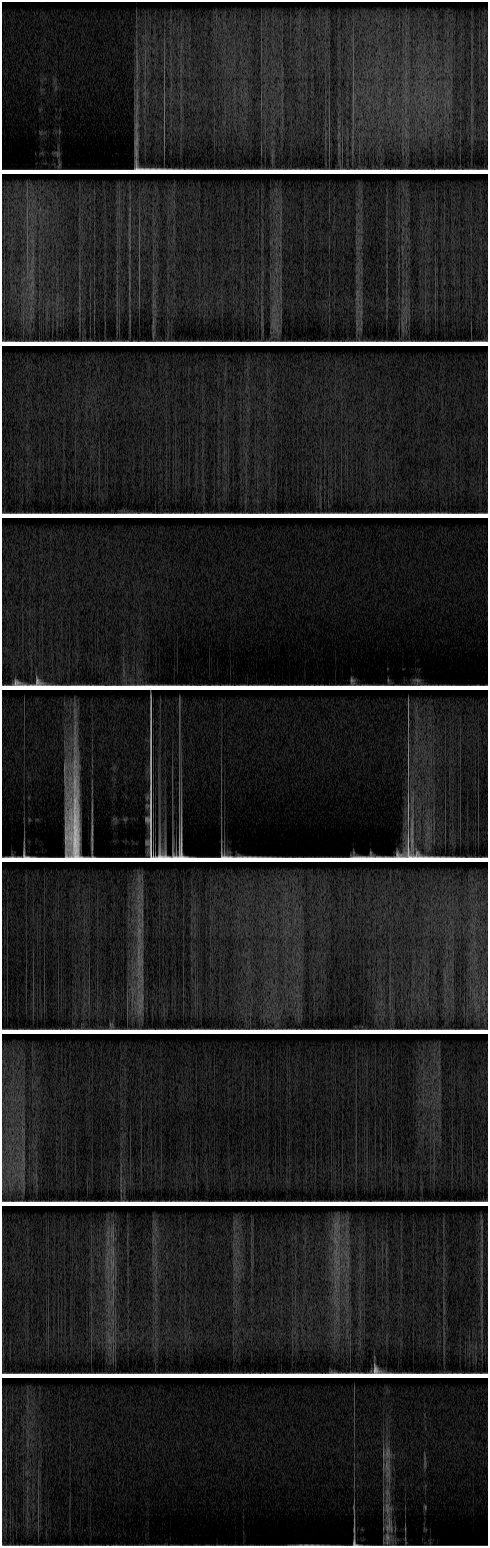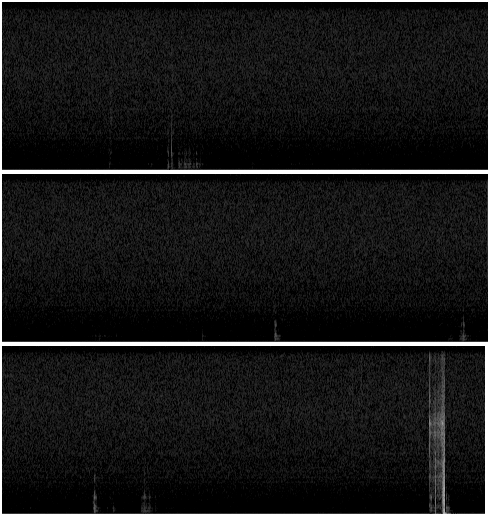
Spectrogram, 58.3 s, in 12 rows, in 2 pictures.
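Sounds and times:
vinyl record noise at 16 rpm: 1.3 - 42.8.

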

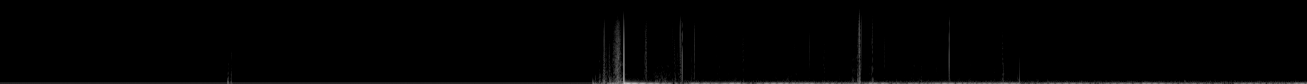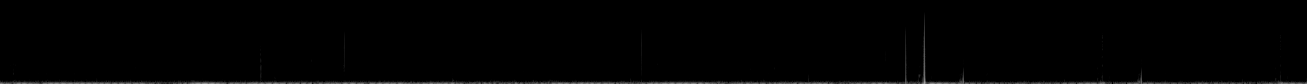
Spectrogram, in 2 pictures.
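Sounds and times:
vinyl record noise: 6.0 - 26.1.

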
